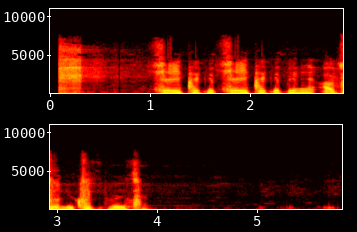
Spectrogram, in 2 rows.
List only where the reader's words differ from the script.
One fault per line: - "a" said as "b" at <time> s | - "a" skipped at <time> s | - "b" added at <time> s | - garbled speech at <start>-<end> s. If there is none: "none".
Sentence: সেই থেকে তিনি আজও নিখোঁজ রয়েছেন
- "সেই থেকে" added at 1.7 s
